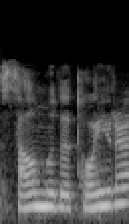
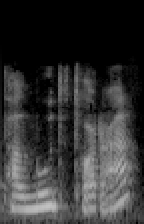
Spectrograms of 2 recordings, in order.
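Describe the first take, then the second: First: The first word begins with an s sound. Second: The first word begins with a t sound.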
